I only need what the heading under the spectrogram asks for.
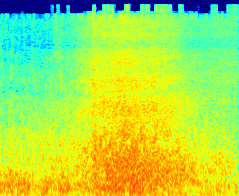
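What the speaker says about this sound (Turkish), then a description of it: "JRB plajına giriyoruz." Waves break and wash steadily onto JRB beach, a continuous surf roar swelling slightly in the middle, with wind buffeting the microphone and no voices.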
